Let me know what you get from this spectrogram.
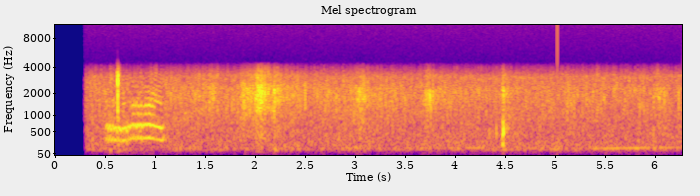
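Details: Siamese kitten at play gives one short meow lasting under a second, steady then slightly falling, over a constant low background hiss; a faint click follows later.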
